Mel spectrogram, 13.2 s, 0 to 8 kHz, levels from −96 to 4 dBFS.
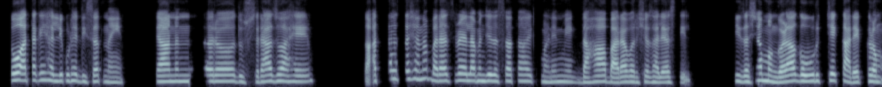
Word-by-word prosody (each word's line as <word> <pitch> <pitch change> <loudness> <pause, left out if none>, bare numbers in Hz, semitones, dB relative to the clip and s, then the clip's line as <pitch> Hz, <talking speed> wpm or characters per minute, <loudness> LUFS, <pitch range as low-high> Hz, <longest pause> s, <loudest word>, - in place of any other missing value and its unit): तो 235 - +5
आता 235 +1 +6
काही 245 +1 -4
हल्ली 225 -3 0
कुठे 220 +1 -2
दिसत 200 +2 -2
नाही. 175 -3 -5 0.5
त्यानंतर 205 +1 +1
अ, 210 0 +1
दुसरा 195 +2 -1
जो 215 - 0
आहे, 200 -1 0 0.9
तर - - 0
आत्ता 285 0 -3
आत्ताशाना 285 +2 -3
बऱ्याच 220 -2 +2
वेळेला 225 -1 +3
म्हणजे 220 0 +1
जसं 210 +1 -2
आता 215 +1 -3
एक 205 - -7
म्हणेन, 190 0 -5
मी 195 - -4
एक 170 -3 -12
10-12 180 0 +2
वर्ष 185 -2 -4
झाले 175 -1 -1
असतील, 175 -1 -5 0.7
की 210 -1 -3
जसे 195 +4 0
मंगळागौरचे 210 +2 +3
कार्यक्रम 190 -1 +2
205 Hz, 145 wpm, -24 LUFS, 190-220 Hz, 0.9 s, आता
